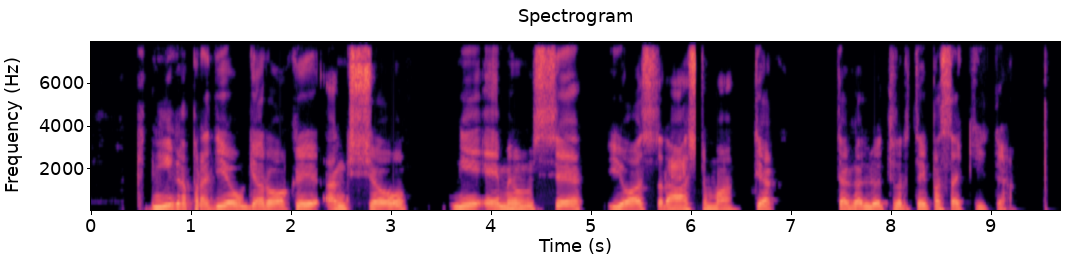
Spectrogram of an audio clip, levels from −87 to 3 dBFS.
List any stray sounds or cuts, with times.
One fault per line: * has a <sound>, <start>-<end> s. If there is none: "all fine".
* has a dropout, 6.0-6.1 s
